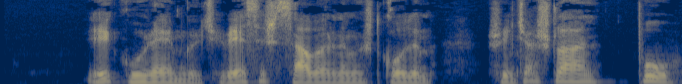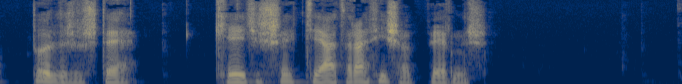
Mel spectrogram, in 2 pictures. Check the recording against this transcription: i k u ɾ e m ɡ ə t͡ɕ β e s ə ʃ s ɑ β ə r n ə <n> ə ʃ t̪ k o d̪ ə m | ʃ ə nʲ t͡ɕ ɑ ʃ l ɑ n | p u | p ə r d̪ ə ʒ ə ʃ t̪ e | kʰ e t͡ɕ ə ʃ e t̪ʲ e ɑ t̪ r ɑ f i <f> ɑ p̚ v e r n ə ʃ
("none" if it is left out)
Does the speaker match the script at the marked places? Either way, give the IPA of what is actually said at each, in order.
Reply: m, ʃ

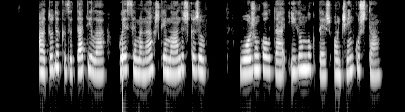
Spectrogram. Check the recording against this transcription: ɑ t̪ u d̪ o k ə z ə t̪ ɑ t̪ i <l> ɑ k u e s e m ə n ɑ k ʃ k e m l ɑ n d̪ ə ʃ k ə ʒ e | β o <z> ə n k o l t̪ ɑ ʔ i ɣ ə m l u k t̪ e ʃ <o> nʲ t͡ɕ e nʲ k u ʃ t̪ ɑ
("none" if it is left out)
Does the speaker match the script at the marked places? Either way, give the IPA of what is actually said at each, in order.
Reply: l, ʒ, o

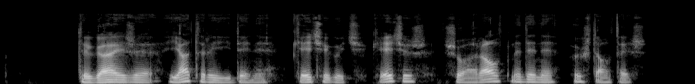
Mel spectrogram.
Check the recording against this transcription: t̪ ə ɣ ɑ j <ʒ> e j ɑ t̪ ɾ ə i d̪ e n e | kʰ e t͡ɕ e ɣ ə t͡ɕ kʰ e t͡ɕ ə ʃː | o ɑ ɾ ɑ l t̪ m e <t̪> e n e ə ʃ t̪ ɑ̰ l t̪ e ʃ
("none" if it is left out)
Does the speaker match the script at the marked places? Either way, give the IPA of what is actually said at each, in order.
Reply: ʒ, d̪

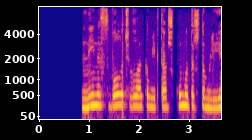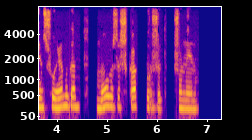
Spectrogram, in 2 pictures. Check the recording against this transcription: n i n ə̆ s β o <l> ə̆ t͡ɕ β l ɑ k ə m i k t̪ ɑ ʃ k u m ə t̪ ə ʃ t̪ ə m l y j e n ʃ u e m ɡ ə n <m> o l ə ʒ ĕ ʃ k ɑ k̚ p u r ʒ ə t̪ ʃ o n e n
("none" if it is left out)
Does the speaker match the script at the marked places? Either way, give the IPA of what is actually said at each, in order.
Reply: l, m

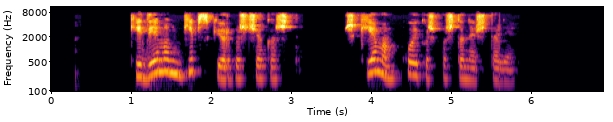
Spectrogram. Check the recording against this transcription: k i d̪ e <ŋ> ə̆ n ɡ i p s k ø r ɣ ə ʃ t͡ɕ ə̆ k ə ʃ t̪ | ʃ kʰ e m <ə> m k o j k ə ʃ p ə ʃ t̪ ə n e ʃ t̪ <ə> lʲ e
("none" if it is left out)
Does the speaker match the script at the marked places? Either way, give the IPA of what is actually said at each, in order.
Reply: m, ə, ə

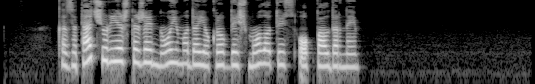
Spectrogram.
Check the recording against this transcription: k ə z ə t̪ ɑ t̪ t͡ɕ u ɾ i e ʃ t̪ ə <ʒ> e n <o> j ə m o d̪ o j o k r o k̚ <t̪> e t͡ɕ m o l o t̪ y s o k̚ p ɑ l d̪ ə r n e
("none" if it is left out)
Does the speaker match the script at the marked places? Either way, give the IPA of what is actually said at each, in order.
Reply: ʒ, o, d̪

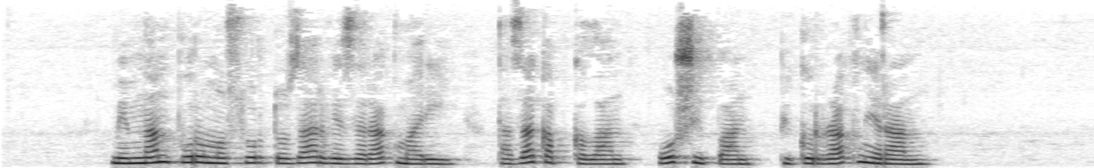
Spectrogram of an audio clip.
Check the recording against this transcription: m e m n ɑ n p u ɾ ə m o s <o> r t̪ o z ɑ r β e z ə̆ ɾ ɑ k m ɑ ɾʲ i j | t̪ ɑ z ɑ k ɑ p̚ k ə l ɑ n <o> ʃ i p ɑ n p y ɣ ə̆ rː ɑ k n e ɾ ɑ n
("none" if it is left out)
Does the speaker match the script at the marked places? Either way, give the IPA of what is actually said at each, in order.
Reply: u, o

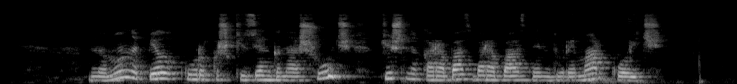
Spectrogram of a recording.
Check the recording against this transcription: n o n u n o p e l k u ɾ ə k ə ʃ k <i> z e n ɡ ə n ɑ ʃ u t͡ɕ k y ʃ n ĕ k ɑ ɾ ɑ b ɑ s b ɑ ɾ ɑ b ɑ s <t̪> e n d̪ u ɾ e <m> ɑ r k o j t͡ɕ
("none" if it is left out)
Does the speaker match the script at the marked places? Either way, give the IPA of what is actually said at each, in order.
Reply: y, d̪, m

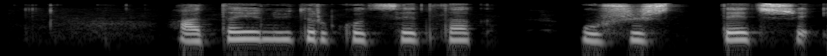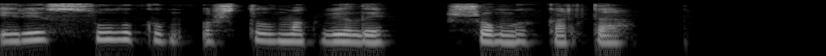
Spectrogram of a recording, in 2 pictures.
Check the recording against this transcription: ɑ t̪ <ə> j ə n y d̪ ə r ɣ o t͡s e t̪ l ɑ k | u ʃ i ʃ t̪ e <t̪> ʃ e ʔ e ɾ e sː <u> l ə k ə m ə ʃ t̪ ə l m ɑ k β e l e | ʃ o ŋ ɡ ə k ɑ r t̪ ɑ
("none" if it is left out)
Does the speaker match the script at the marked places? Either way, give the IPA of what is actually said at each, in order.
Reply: ə, t̪, u

